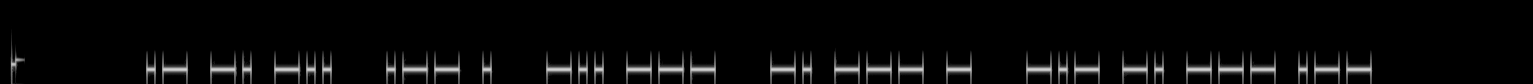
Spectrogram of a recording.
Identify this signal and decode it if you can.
Morse code, heard as a keyed tone, about 14 wpm, 700 Hz. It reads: AND WE DO NOT KNOW
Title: Sets of 5 Words Encore 15wpm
